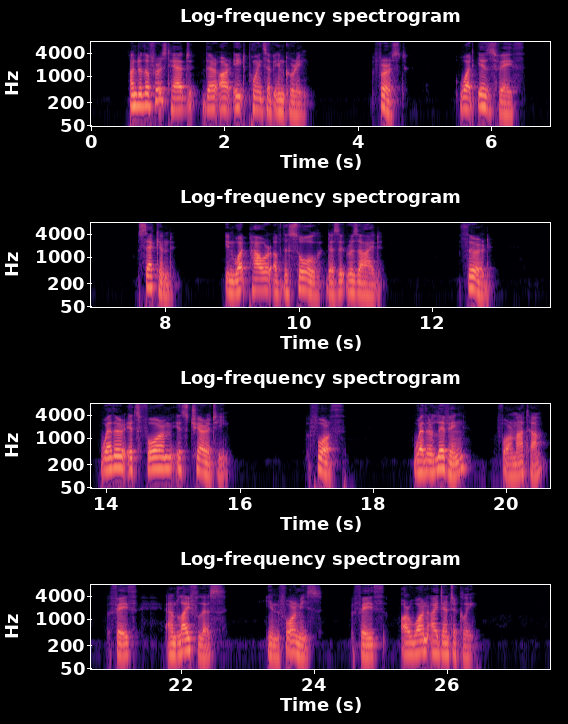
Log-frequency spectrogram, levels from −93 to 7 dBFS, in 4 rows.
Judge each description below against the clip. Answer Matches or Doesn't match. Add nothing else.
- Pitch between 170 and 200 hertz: Doesn't match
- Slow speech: Matches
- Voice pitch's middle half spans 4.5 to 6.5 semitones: Matches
